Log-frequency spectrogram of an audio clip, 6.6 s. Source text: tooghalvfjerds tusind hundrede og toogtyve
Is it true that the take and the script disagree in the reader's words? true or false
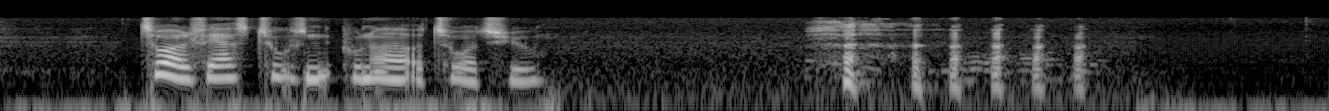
false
